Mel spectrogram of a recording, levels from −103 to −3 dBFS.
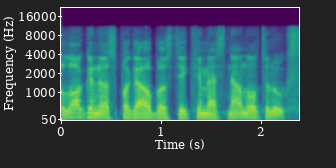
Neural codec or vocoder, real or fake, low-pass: codec, 16 kHz in and 24 kHz out, 0.4 kbps, LongCat-Audio-Codec, two codebook decoder; fake; 10.8 kHz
